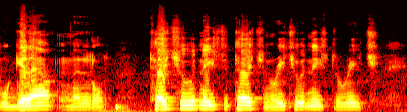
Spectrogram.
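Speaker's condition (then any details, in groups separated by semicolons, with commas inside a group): Cerebral palsy, spastic diplegia; muscle tightness mostly in legs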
